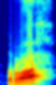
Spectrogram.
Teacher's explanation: را کو موٹا رکھنا ہے کیونکہ زبر ہے, ہا سے ملا دیا روح.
